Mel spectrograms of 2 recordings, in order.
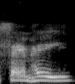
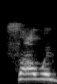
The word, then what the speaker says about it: Samhain: got uh we've got the Sam hay Sam Wayne I can't say it I can't pronounce it either I'm terrified to it saw saw Wayne I believe saw saw win is what it was there it is saw win pay-per-view uh October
